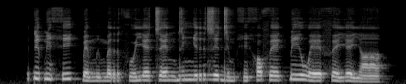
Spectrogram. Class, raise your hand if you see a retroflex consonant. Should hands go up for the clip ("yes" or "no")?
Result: no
